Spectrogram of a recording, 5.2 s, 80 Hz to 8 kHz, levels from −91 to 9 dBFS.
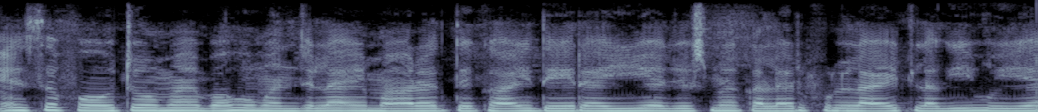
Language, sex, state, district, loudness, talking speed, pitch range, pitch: Hindi, female, Uttar Pradesh, Deoria, -19 LUFS, 185 wpm, 180-195 Hz, 185 Hz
